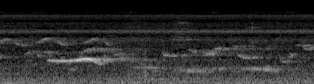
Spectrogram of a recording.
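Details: Asian koel singing at Bukit Batok East, opposite Bukit Batok nature park, on 14 September 2021: one loud, clear rising whistled note rings out over a busy background chorus of other birds twittering and chirping.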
